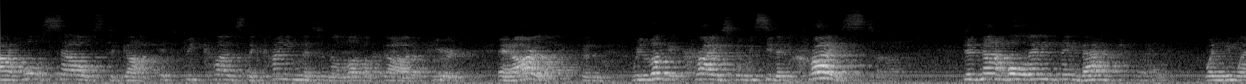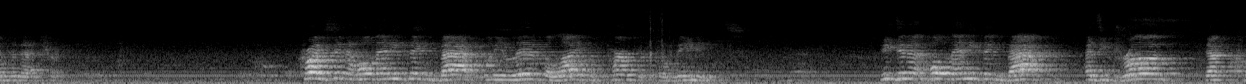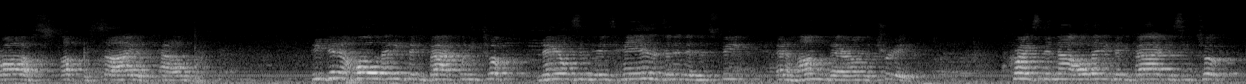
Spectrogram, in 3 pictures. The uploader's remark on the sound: Apologies for the poor audio.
